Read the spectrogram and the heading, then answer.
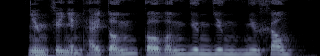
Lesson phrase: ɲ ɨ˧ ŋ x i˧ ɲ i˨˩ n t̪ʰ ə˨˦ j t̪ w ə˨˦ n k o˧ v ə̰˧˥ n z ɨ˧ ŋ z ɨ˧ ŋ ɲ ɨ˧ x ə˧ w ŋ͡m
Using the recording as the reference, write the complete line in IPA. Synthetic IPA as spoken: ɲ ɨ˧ ŋ x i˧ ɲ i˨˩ n t̪ʰ ə˨˦ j t̪ w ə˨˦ n k o˧ v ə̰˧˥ n z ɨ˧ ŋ z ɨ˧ ŋ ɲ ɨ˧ x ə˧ w ŋ͡m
